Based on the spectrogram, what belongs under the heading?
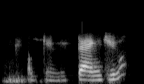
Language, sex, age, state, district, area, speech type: Telugu, female, 18-30, Andhra Pradesh, Krishna, urban, conversation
